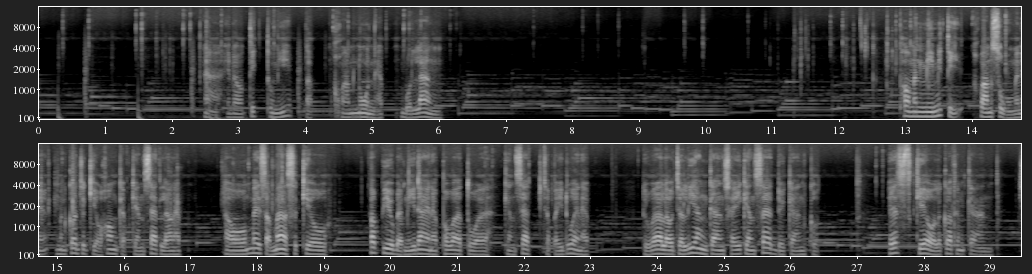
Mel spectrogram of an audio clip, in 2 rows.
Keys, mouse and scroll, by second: 1.4 click, 2.1 ctrl+click, 3.6-5.5 drag, 5.5 middle click, 6.2 ctrl+middle click, 10.9-12.1 drag, 10.9-14.3 typing, 13.2 Tab, 13.2-15.2 drag, 14.7 Tab, 15.4 z, 16.7-19.5 typing, 17.5-29.4 drag, 22.2 s, 27.6 s.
